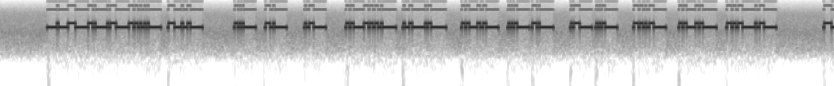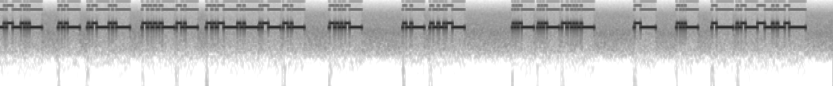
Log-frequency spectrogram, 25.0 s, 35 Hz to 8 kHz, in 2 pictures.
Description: TTY/TDD text telephone tones (45.45 baud Baudot), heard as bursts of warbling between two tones, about 400 Hz shift, 1600 Hz centre. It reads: THE JOURNAL PUBLISHES ALL MATERIAL IN OPEN ACCESS FORMAT.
